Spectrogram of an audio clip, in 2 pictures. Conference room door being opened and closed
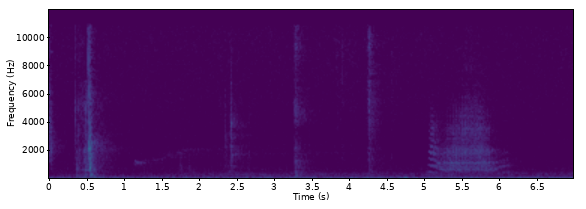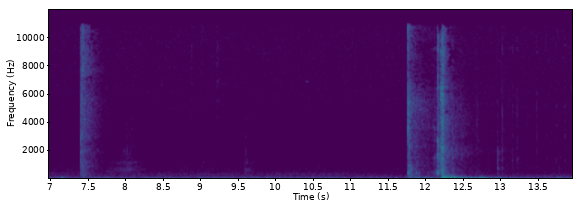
11.8 12.8

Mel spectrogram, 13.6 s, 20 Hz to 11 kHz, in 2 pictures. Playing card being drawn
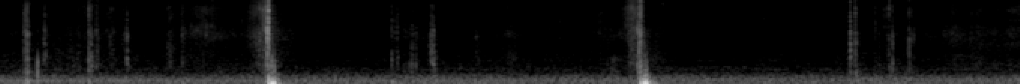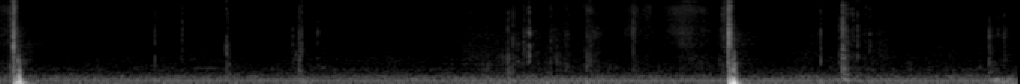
1.7 2.0

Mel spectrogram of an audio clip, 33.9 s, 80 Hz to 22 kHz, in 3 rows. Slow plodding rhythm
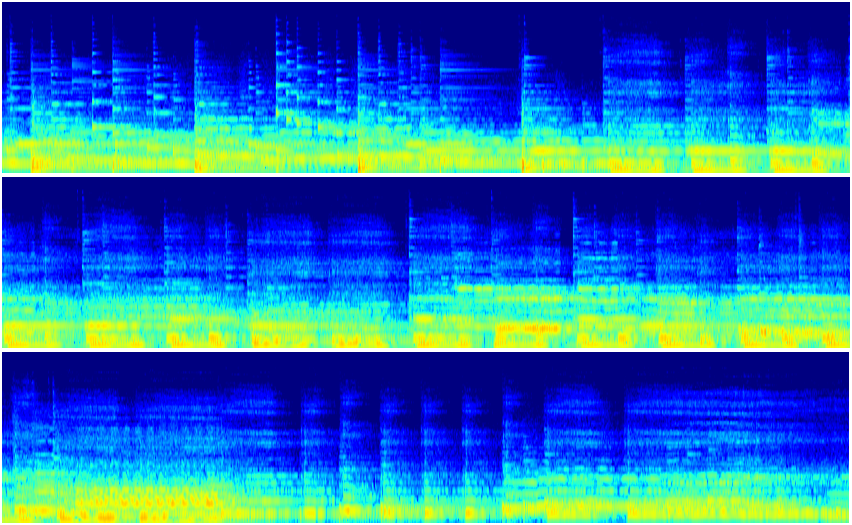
0.0 26.0

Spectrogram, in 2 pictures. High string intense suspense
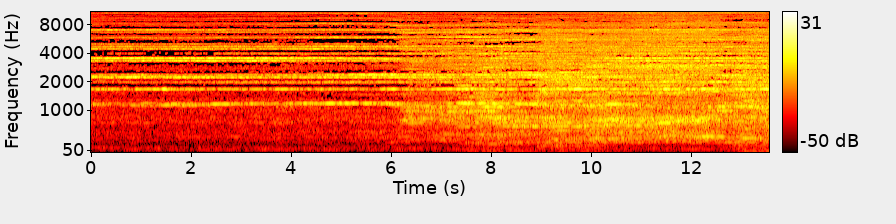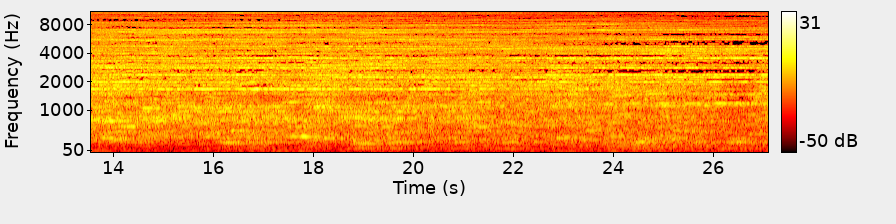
6.4 27.1

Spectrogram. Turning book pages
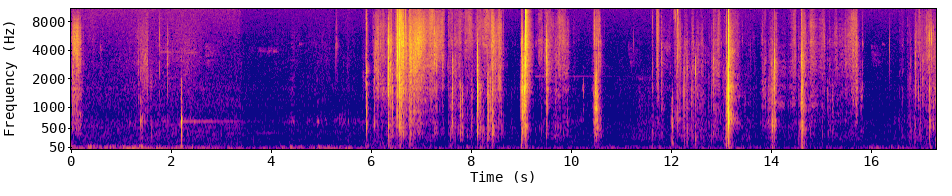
0.0 0.3, 5.8 10.7, 11.6 15.9, 16.6 17.3

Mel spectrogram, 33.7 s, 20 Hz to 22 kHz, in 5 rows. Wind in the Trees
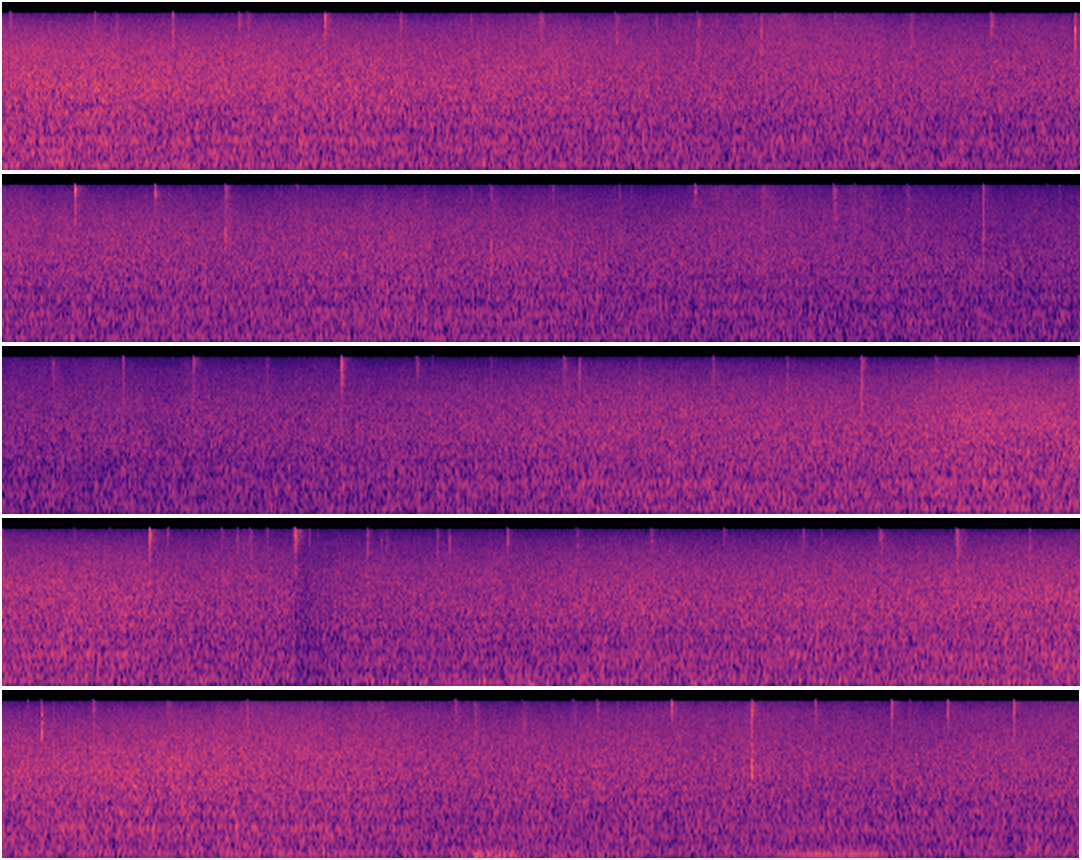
16.2 33.6

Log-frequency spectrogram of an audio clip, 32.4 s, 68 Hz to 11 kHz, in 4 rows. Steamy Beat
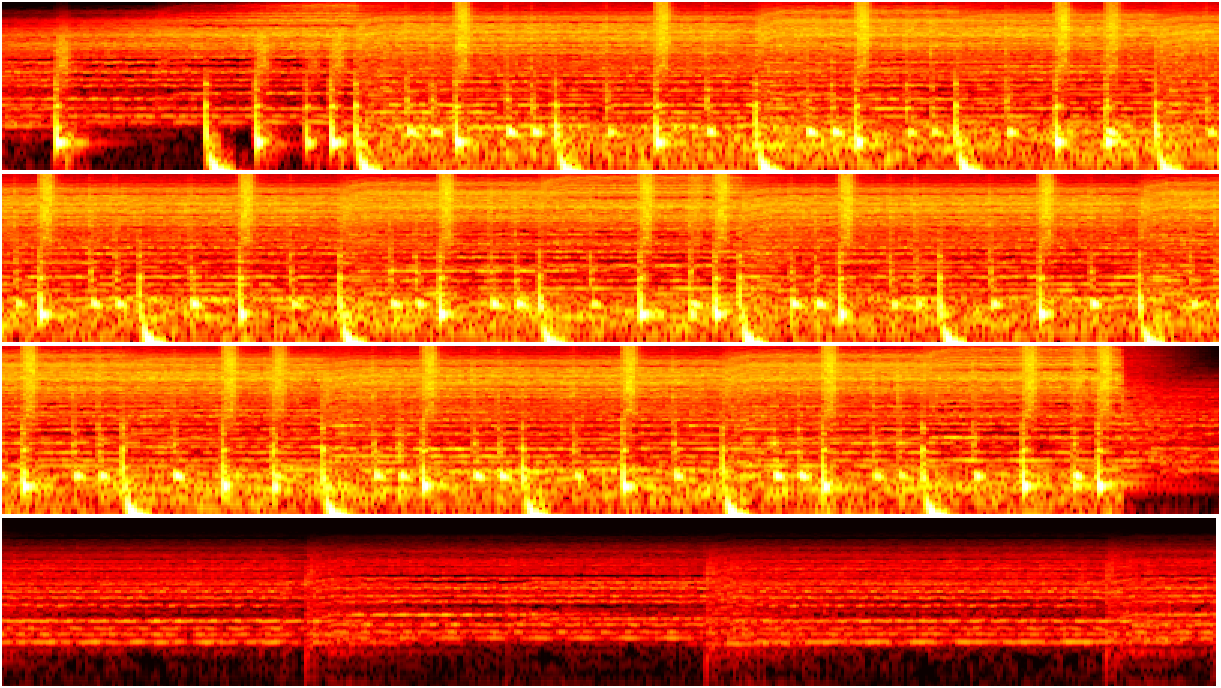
1.4 24.2

